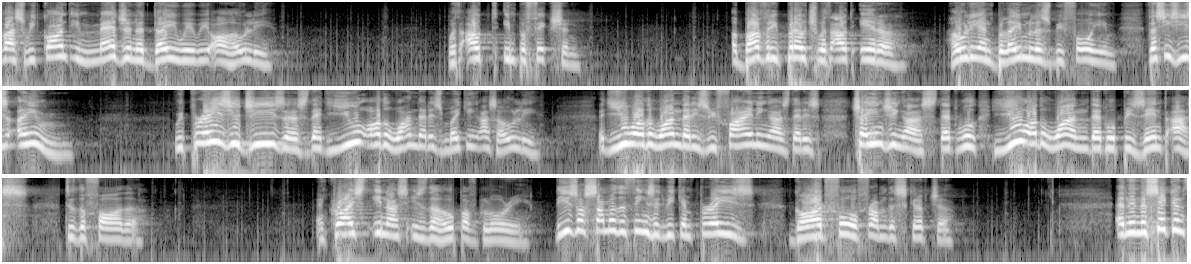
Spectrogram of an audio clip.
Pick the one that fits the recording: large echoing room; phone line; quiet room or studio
large echoing room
